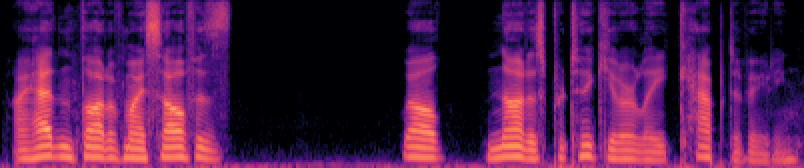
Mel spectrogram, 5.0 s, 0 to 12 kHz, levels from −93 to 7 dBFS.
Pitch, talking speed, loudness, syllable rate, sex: 140 Hz, 120 wpm, -20 LUFS, 5.3 syllables/s, female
